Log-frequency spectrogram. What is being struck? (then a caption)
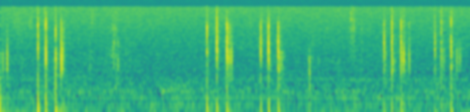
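Padded synthetic leather boxing glove. Fingertips tap and scratch the padded curve of an empty black synthetic leather boxing glove with red lining. Soft, dull taps arrive in short clusters, with a deep low thump under brief bright scratchy edges. Each touch dies away almost instantly into quiet.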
